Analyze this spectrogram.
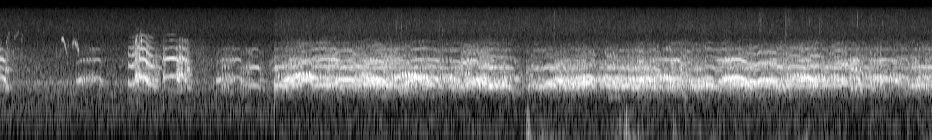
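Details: Common cranes in autumn: a few separate bugling notes at first, then a dense, continuous chorus of many trumpeting voices from a large flock.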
